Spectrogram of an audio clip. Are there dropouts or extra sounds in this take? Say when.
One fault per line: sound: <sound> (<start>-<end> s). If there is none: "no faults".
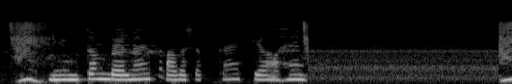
no faults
